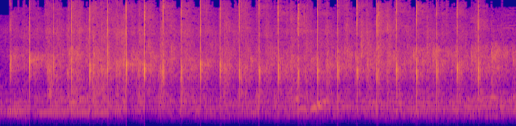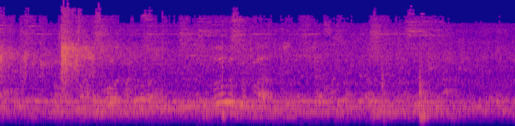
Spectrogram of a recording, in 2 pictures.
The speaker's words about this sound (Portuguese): Uma salva de palmas.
